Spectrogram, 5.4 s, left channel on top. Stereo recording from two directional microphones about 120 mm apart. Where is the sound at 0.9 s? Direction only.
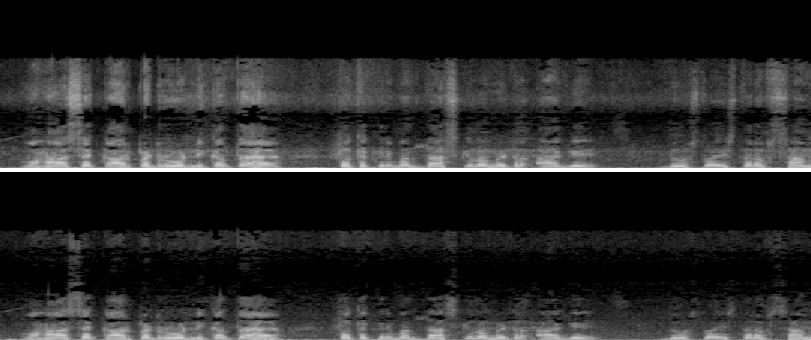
20° left (ahead or behind).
